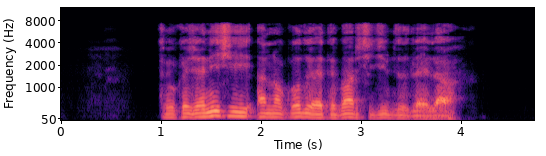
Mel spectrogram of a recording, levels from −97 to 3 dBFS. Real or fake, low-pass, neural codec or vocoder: fake; 7.2 kHz; codec, 16 kHz, 8 kbps, FreqCodec, smaller model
